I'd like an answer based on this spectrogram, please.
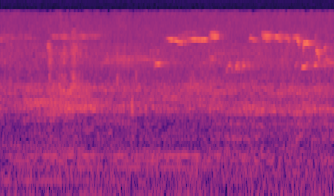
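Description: Faint, high bird chirps scattered over a steady low rumble.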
